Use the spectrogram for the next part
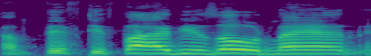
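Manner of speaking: high, loud, strained with emotion; emotional outburst from a man overcome; retold tearful words. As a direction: imitate a grown man close to tears. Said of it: "and he was crying".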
